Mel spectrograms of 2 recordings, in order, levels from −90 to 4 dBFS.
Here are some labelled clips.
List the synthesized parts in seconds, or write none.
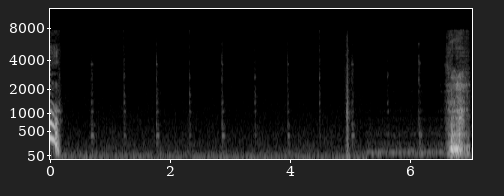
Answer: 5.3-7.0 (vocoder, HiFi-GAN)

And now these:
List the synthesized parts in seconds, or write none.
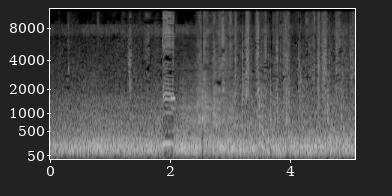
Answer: 2.2-3.1 (vocoder, Vocos)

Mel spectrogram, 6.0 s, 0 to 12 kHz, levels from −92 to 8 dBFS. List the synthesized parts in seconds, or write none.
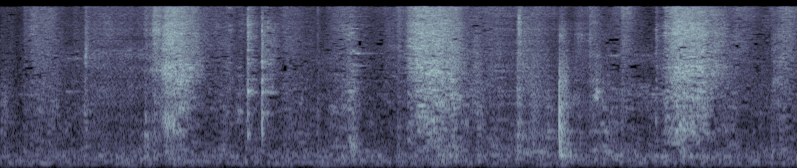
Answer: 0.7-1.3 (codec, SNAC); 3.7-4.5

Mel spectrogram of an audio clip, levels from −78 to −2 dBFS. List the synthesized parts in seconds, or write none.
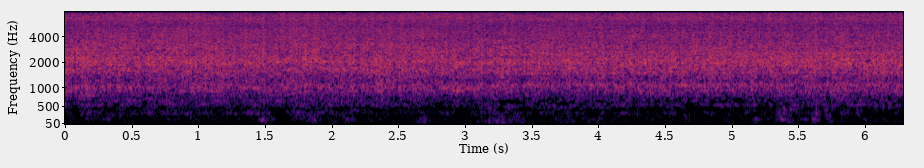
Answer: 0.8-1.9 (codec, DAC); 2.4-3.2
